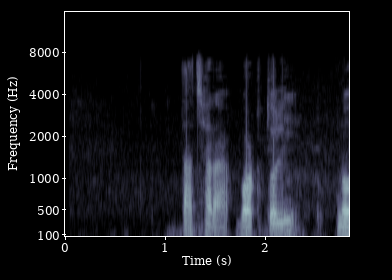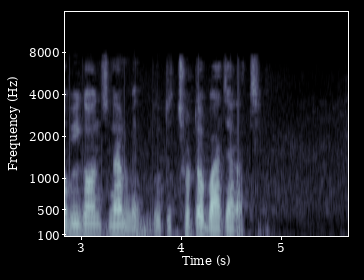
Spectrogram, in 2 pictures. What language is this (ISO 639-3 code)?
ben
